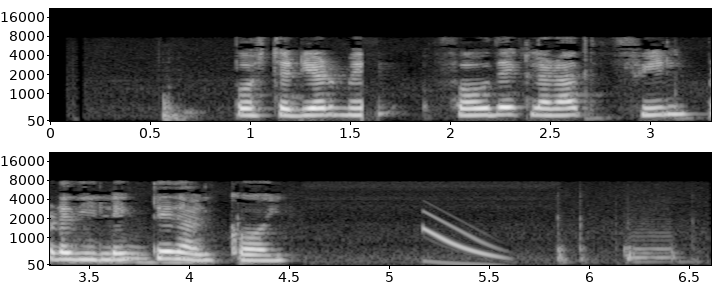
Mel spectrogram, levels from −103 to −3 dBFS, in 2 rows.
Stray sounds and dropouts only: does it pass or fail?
fail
